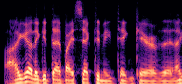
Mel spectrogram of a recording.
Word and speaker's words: vasectomy: Did you just say a fucking vasectomy? How are you supposed to say it? What do you mean? Vasectomy. It's not a vasectomy. It's vasectomy. Vasectomy.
